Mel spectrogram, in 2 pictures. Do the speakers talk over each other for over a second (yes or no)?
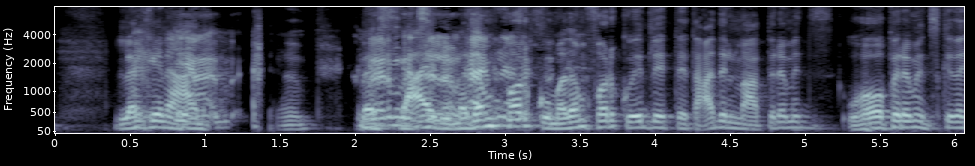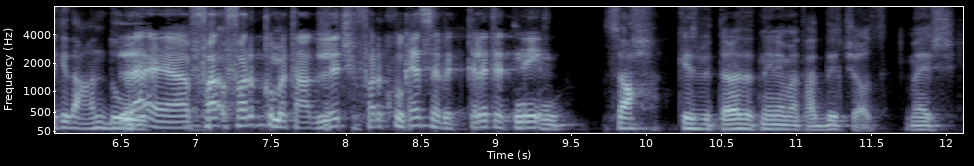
yes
